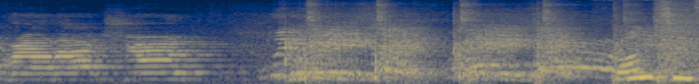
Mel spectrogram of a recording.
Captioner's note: chanting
